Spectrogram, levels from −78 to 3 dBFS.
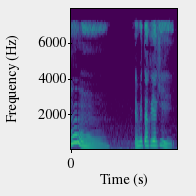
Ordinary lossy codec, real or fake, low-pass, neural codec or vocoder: MP3, 48 kbps; real; 7.2 kHz; none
